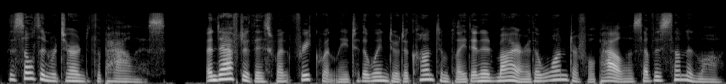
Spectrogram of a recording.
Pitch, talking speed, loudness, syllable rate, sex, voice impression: 160 Hz, 215 wpm, -22 LUFS, 6.6 syllables/s, female, feminine, adult-like, tensed, powerful, slightly hard, clear, fluent, intellectual, calm, elegant, lively, slightly sharp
